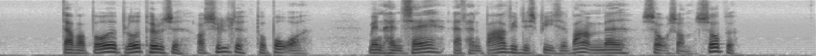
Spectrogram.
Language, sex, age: Danish, male, 67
